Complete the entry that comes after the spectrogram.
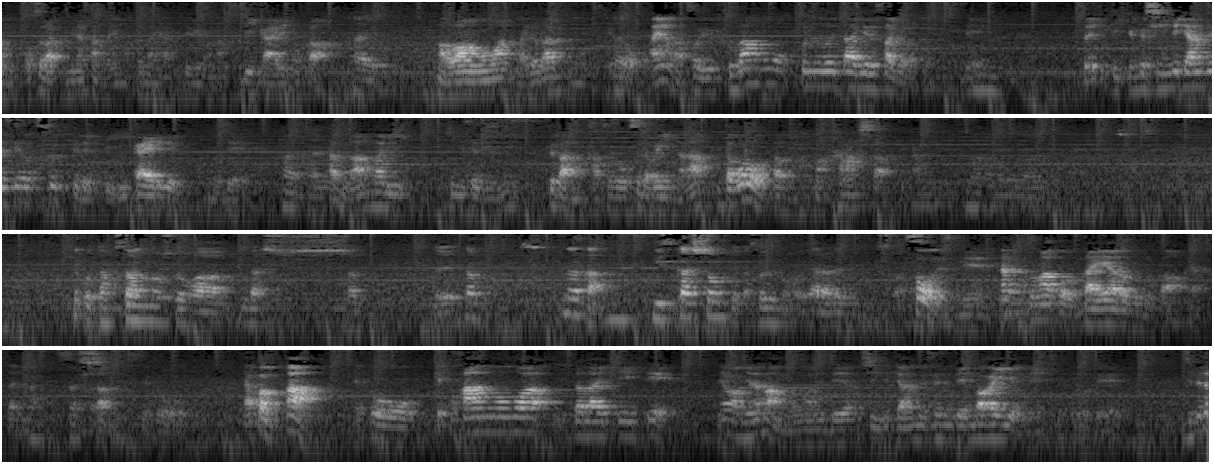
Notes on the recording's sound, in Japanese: いつものスタジオが借りることができなかったので音質悪めです。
